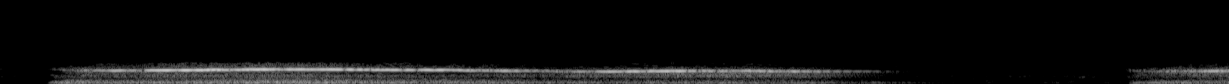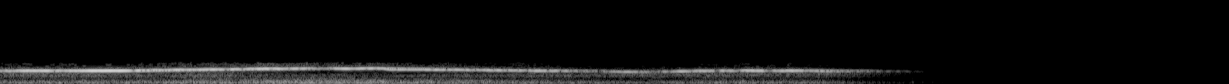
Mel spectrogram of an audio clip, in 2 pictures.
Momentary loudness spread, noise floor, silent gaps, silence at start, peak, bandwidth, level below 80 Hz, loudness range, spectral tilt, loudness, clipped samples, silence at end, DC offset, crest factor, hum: 17 LU; -81 dBFS; none; 0.55 s; -10 dBFS; 1.1 kHz; -48 dBFS; 14 LU; 4 dB/octave; -23 LUFS; under 0.1%; 3.55 s; under 0.1%; 16 dB; none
